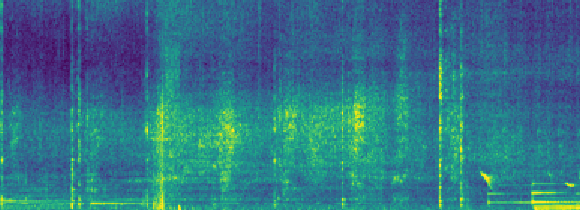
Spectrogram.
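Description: Potatoes and potol (pointed gourd) sizzling in spiced masala in a pan as they are stir-fried (kasha), with scrapes and sharp clicks of the stirring utensil against the pan. Background music comes back in about seven seconds in.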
